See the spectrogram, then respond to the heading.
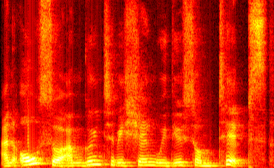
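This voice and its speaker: A woman's voice: mid-range voice, moderate pace, warm tone. A woman giving a casual vlog update, chatting and explaining things directly to her viewers. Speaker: hair vlogger.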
